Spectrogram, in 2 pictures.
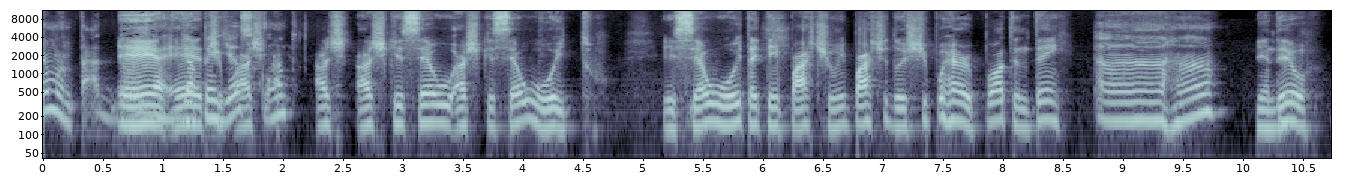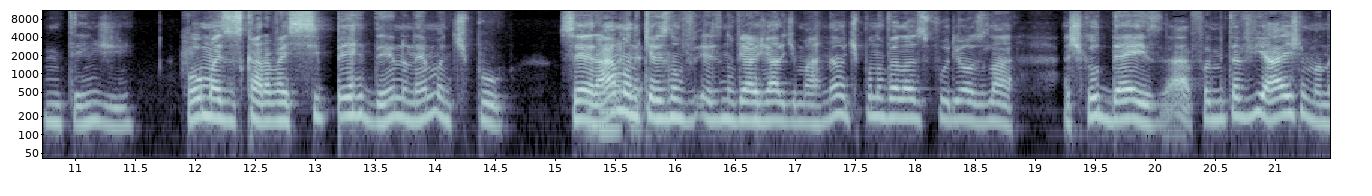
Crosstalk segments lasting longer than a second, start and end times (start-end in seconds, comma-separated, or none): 0.6-2.1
